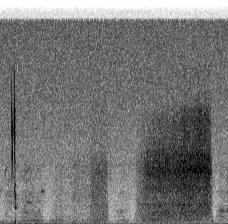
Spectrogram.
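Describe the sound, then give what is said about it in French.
Soft, breathy blowing through a soap bubble wand in an enclosed place without wind, using a somewhat old bubble solution, in several long airy puffs separated by short pauses, with no talking. “Je sens que j'ai des difficultés à faire des bulles.”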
